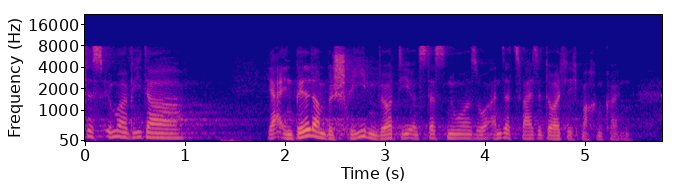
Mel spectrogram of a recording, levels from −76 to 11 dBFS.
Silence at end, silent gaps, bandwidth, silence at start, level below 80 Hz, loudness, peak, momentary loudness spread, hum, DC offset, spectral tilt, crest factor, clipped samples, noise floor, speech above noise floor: 0.3 s; none; 8.4 kHz; 0 s; -60 dBFS; -27 LUFS; -8 dBFS; 17 LU; none; under 0.1%; -5 dB/octave; 18 dB; under 0.1%; -50 dBFS; 23 dB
